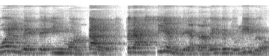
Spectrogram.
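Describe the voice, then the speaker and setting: An animated, warm tone in an Argentine accent, fairly slow in pace, with audible room echo. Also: woman. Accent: Argentine Rioplatense. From Argentina. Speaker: radio host and author coach. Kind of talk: radio interview, motivational. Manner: animated, warm, enthusiastic. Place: home room. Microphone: webcam.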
